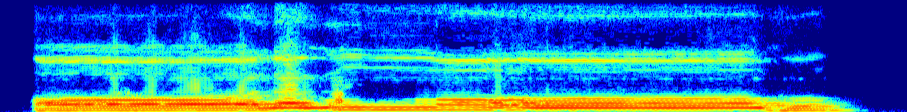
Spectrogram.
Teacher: জি, লটি একালিফ টান হবে, কারণ এটা দেখেন খাড়া জাবার আমরা পড়েছি আলিফ মাদ্দার সমান হয়। খাড়া জাবার আলিফ মাদ্দার সমান হয়, তাই খাড়া খাড়া যাব জাবারকে আলিফ মাত্রা সমান, একালিফ পরিমাণ টান দিয়ে পড়তে হয়।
